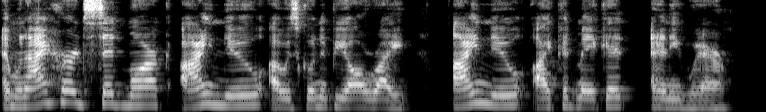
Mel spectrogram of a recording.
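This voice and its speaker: A woman speaks at a moderate pace with medium pitch and lively intonation. She has a plain, everyday voice. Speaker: radio show host, physician. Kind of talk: radio tribute segment.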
